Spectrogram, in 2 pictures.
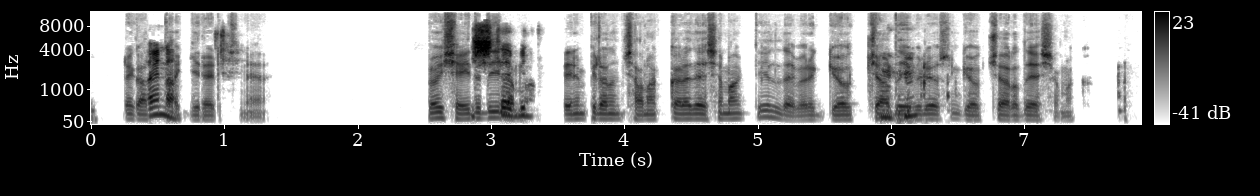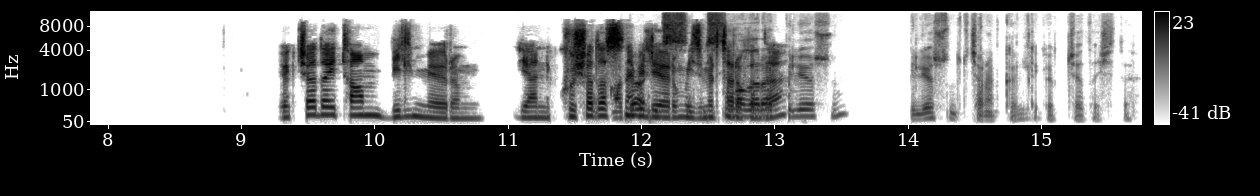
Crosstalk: present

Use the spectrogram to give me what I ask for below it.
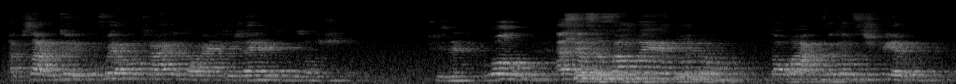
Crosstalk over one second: present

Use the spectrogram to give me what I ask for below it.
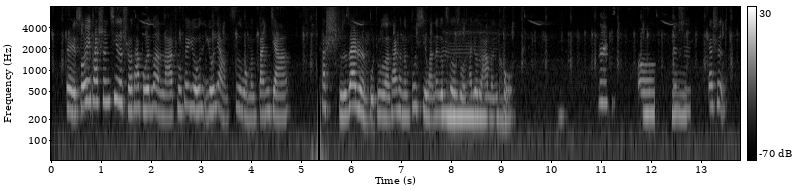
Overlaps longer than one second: present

